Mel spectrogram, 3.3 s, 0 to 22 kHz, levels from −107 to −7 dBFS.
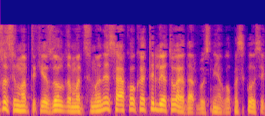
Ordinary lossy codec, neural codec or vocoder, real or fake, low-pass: MP3, 48 kbps; codec, 24 kHz, 3 kbps, HILCodec; fake; 9.9 kHz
